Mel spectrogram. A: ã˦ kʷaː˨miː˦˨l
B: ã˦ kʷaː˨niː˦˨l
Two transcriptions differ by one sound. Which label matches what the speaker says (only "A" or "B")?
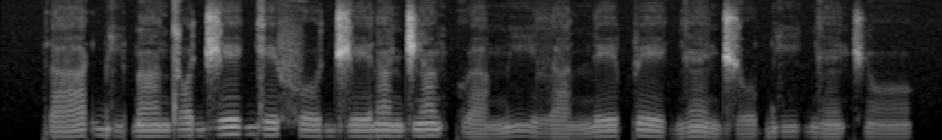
A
